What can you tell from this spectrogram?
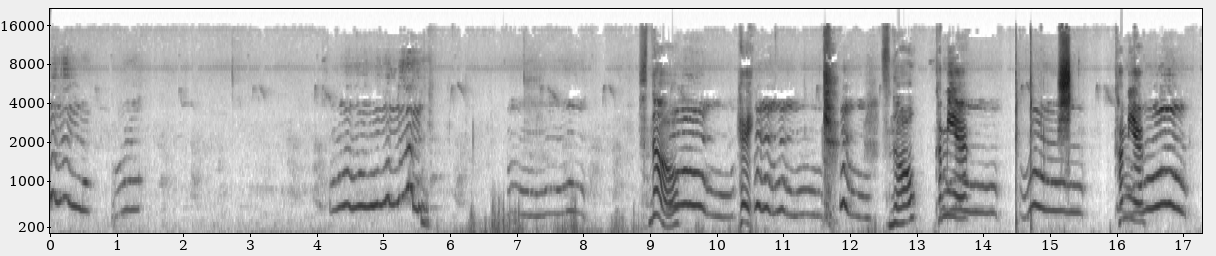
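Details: Lhasa Apso dog angry at a black lab in its building, barking more and more emotionally: a rapid series of short, strained, howl-like yelps rising then dropping in pitch, about a dozen bursts, with low background rumble.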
